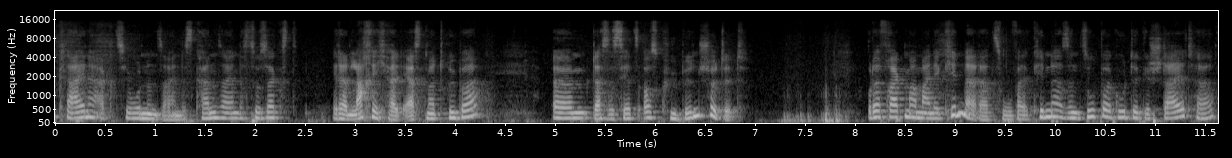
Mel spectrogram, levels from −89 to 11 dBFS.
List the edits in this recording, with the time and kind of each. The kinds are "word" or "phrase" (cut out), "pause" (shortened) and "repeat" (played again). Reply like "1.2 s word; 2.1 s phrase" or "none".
none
